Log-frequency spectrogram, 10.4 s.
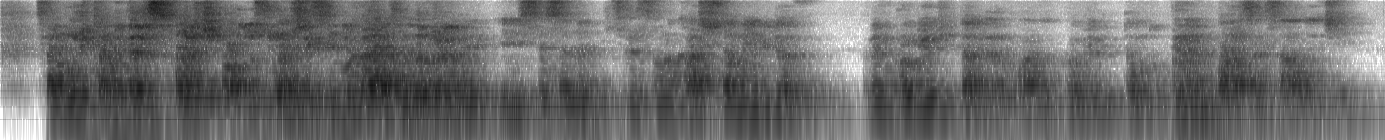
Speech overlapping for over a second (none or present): present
